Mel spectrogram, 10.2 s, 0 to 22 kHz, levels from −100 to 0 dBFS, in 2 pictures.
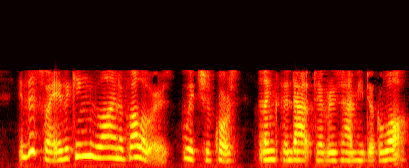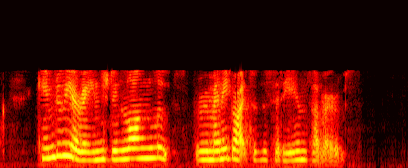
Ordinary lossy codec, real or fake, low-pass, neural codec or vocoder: AAC, 16 kbps; fake; 7.2 kHz; codec, 16 kHz, 4.8 kbps, FACodec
